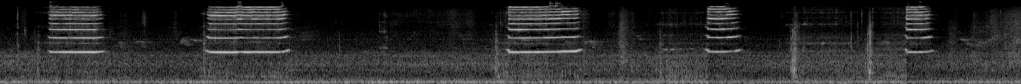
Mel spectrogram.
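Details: After a brake fluid leak was fixed and the brakes were bled, sharp high-pitched squeals come in short bursts over a quiet background. Wheel or brake squeal; a pad is suspected, but the source is not pinned down.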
